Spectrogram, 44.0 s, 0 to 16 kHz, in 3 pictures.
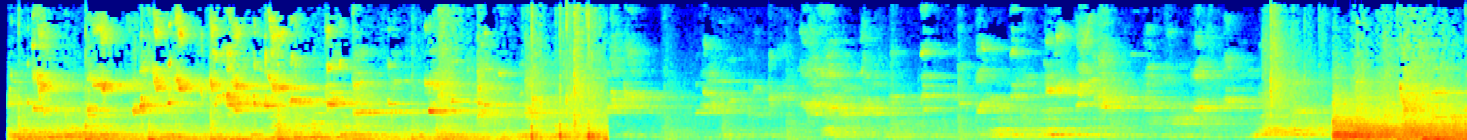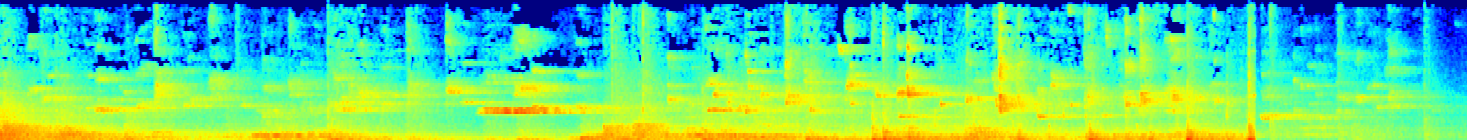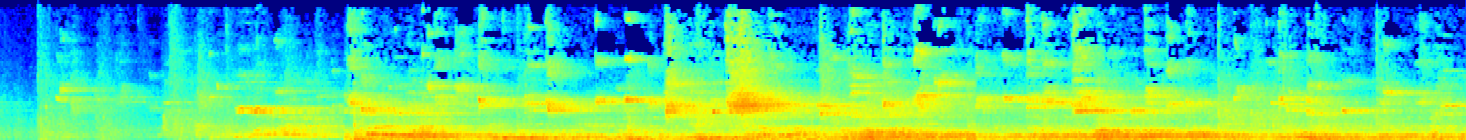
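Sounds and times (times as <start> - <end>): players' voices echoing: 0.1 - 44.0
basketball bouncing on floor: 22.7 - 24.0.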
